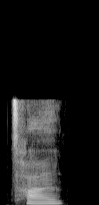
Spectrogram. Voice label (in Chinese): "惨", Chinese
